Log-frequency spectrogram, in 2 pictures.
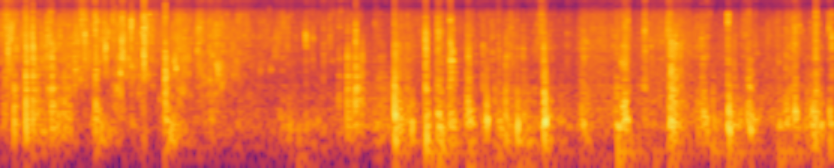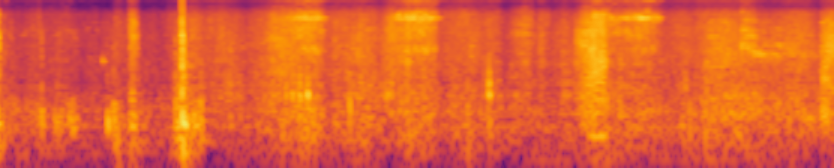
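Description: Freshly landed trout thrashing and splashing in a landing net beside a kayak, with many irregular sharp knocks and clatter as the net and rod are handled.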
